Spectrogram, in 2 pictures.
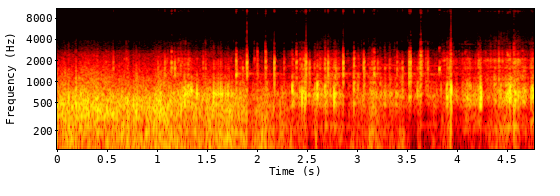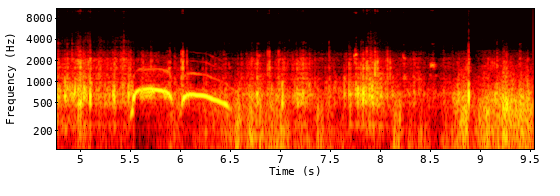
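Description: Wind rushing over the microphone of a hang glider coming in to land. From about two seconds in, the rush gives way to a run of clicks and knocks from the glider's frame and rigging as it flares and touches down. Just after the middle come two short whoop-like calls, each rising then falling.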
